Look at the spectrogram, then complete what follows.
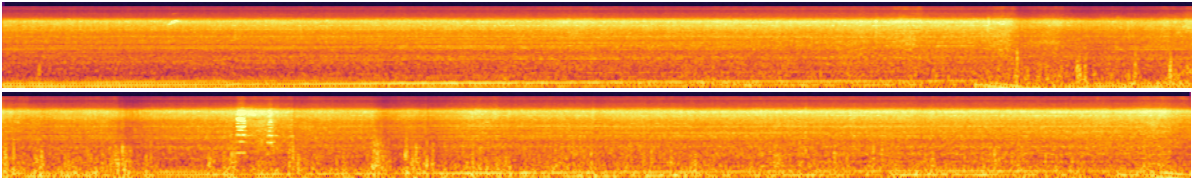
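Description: Small motorcycle engine running steadily while riding, its note shifting a little under halfway through, with a brief horn toot about two-thirds of the way through.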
